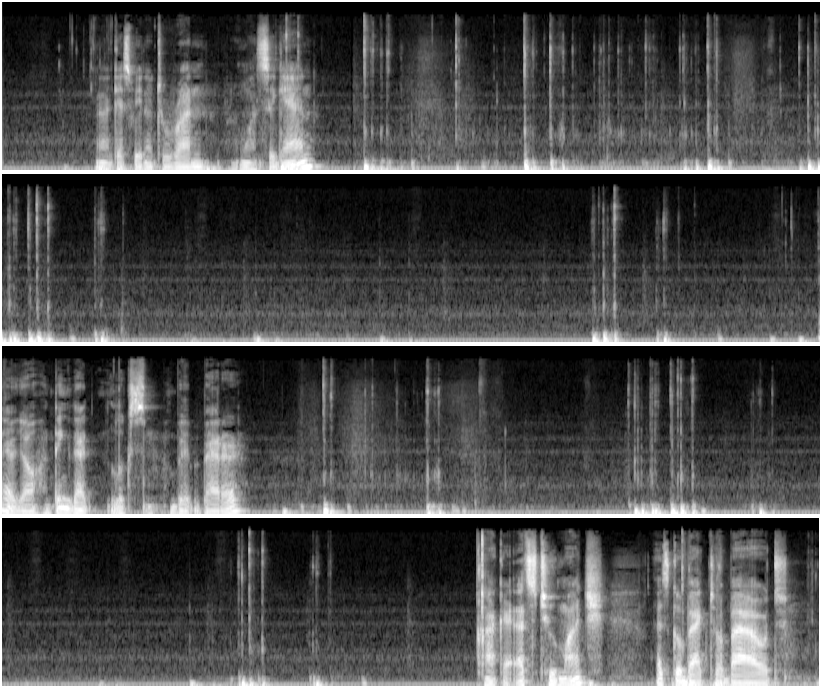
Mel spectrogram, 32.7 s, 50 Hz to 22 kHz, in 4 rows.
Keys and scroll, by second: 2.2 ctrl+r, 12.0 ctrl+r, 23.3 super+s, 26.4 ctrl+r.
